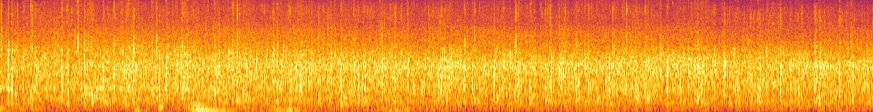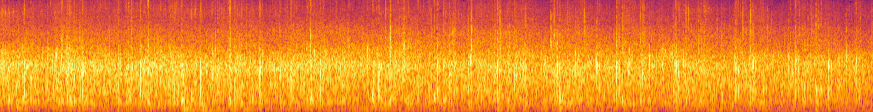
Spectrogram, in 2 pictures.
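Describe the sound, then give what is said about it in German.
Sustained applause from an audience at BMW Welt, a dense steady patter of many hands clapping that holds at an even level for the whole stretch, with a brief murmur of voices near the start. “Applaus da für die ganze BMW-Welt.”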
